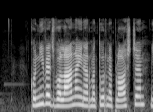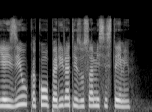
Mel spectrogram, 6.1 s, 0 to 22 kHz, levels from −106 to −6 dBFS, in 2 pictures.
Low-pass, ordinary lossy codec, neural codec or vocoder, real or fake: 10.8 kHz; Opus, 64 kbps; none; real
